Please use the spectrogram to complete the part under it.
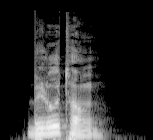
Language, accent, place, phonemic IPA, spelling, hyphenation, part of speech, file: German, Germany, Berlin, /ˈbluːtʊŋ/, Blutung, Blu‧tung, noun, De-Blutung.ogg
- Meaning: 1. bleeding (the flow or loss of blood from a damaged blood vessel) 2. hemorrhage (a heavy release of blood within or from the body)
